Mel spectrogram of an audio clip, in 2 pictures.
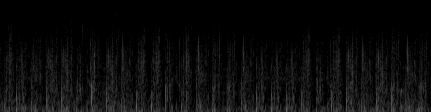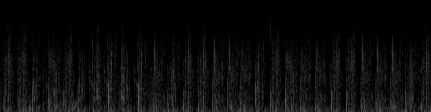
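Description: Footsteps crunch steadily on stone.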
